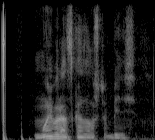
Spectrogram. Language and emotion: Russian, neutral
